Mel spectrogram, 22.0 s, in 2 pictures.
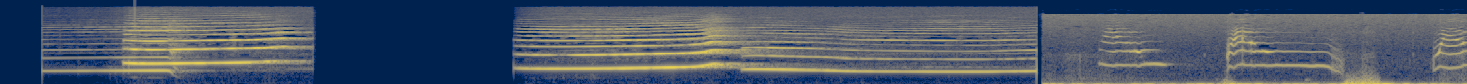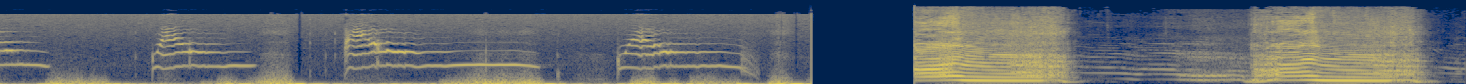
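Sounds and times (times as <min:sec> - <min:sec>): cat meowing: 0:03.9 - 0:07.2, 0:08.2 - 0:10.1, 0:10.8 - 0:11.4, 0:12.2 - 0:13.0, 0:13.6 - 0:15.1, 0:15.7 - 0:16.7.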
